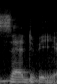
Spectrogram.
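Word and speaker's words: ZB: She's Canadian, so it's Zedby.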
